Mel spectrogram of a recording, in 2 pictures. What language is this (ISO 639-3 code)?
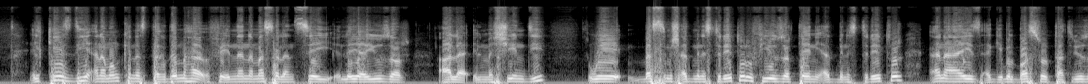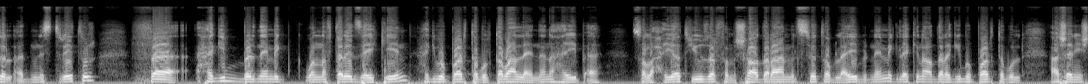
ara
